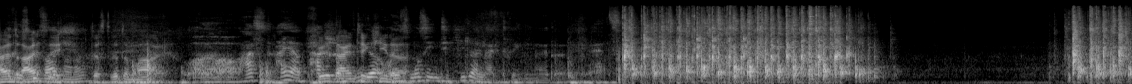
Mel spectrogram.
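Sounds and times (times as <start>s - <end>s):
speech: 0.0s - 6.4s
dice being rolled: 6.2s - 9.0s.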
